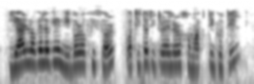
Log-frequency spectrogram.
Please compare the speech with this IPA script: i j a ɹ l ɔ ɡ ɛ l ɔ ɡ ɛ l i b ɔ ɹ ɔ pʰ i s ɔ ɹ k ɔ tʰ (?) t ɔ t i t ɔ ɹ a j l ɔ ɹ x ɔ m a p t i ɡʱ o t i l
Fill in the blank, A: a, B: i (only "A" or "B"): B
